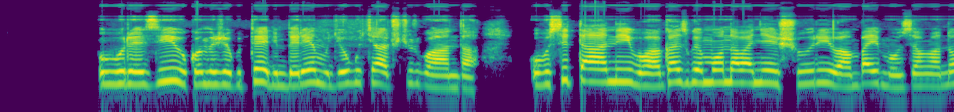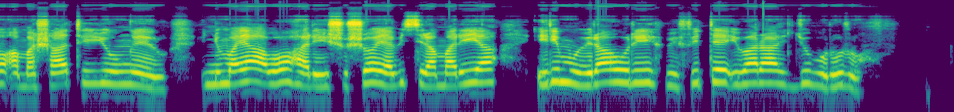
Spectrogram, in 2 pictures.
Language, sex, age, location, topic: Kinyarwanda, female, 18-24, Huye, education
